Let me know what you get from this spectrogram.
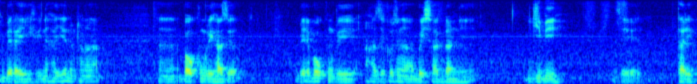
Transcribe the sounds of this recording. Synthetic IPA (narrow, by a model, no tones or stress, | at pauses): beɾʔajɦɯjnaɦajɯnuŋtʰaŋa | bawkʰuŋɾiɦazɯ | bḛbawkʰuŋɾihazɯkʰɯwzɯŋabɯjsak̚danːi | ɡibi | zḛ | taɾik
